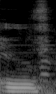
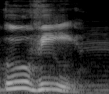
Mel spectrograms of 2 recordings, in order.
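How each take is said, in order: First: The name is said as one short syllable. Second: The name is spelled out as separate letters. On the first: "I'm just going to say Uv" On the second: "he was actually saying the letters O O V"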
